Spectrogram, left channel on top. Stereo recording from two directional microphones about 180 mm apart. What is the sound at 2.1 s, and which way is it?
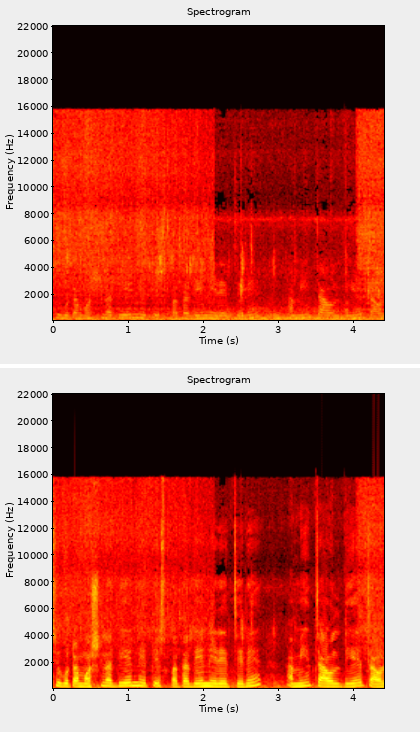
Speech, 60° right (ahead or behind).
